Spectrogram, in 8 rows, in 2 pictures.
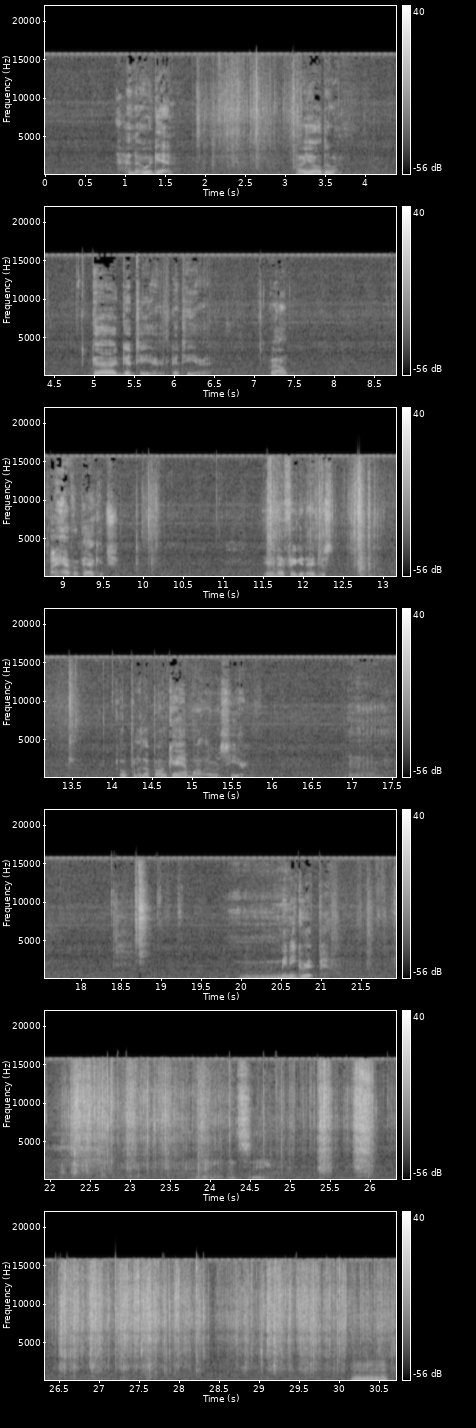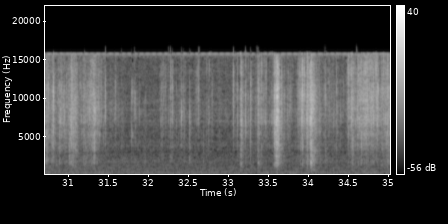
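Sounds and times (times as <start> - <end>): plastic crinkling: 1.8 - 3.4, 9.9 - 10.2, 11.5 - 13.0, 21.9 - 35.0
plastic film crackling: 1.8 - 3.4, 9.9 - 10.2, 11.5 - 13.0, 22.0 - 35.0.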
